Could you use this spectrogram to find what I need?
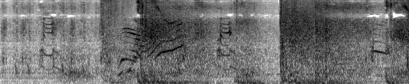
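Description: Punches and kicks land with heavy thuds in a video game fight.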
